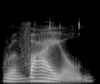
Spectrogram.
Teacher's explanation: It's not exactly three syllables, reviled, but when you go high for the I, reviled, then you slide down and it'll make an accidental Y and hold that final D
